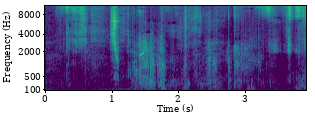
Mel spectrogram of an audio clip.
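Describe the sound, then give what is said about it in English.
Paper rustles and crinkles in a quiet, irregular series of soft crackles and brief shuffling bursts, with no one talking. “Sorry for my rustling of papers and my nose sniffles.”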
